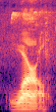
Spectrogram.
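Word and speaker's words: whorl: a world loose strife not based on the planet but it's spelled a different way w-h-o-r-l world it's so called that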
